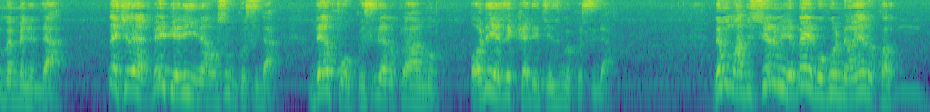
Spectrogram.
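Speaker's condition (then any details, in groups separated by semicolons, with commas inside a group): No condition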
